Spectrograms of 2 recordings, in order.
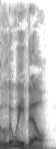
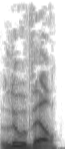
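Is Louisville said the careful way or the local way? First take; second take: careful; local. First: The name is said fully and carefully. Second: The name is said in a clipped local form. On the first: "pronounced uh, properly" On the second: "pronounced if you're a local"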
